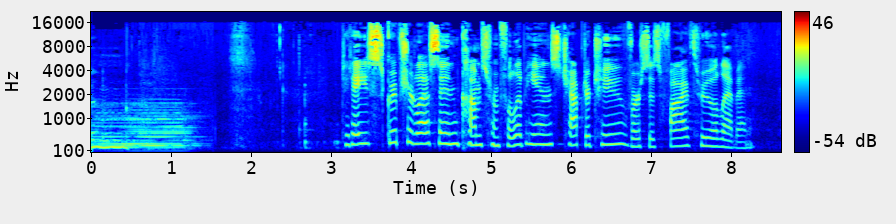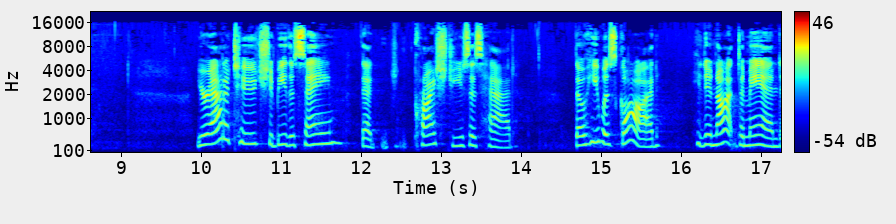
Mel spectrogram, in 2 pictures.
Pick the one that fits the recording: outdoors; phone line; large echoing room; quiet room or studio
large echoing room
